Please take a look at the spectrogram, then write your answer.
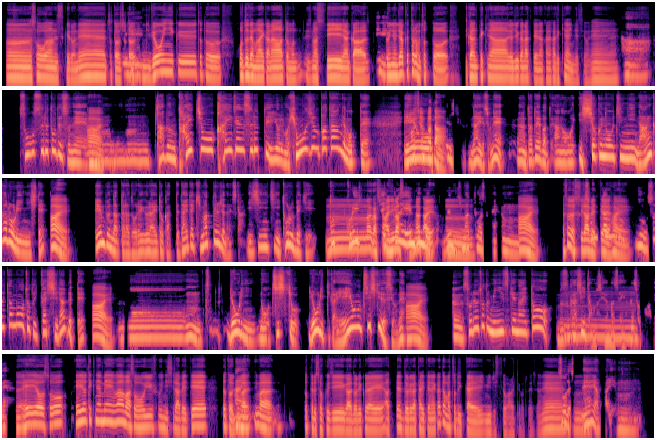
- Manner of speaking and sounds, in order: unintelligible speech; other background noise
- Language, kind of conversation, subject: Japanese, advice, 料理に自信がなく、栄養のある食事を続けるのが不安なとき、どう始めればよいですか？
